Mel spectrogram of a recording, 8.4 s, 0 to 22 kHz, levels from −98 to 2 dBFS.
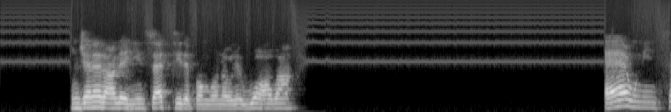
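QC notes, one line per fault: Throughout, converter idle tones. A faint whistle of around 2 kHz sits in the pauses, and grainy noise lies under the quieter speech, about 32 dB below it. An undithered delta-sigma converter falls into repeating bit patterns at low levels, and those patterns sound as tones.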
